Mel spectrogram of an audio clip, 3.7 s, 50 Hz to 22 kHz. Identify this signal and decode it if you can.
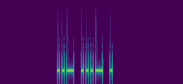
Morse code, heard as a keyed tone, about 25 wpm, 700 Hz. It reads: UVE
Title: All Cut Numbers - 3-Digit 25wpm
